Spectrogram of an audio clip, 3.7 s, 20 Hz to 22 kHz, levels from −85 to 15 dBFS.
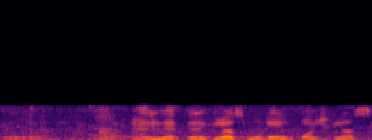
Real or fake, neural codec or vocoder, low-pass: fake; codec, 16 kHz, 4 kbps, X-Codec, HuBERT features, trained on balanced general audio; 5.4 kHz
